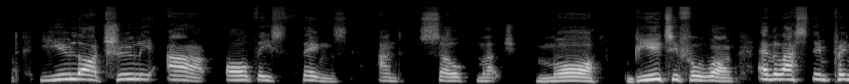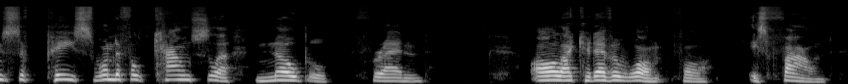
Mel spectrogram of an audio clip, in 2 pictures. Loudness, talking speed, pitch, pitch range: -19 LUFS, 105 wpm, 190 Hz, 160-220 Hz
